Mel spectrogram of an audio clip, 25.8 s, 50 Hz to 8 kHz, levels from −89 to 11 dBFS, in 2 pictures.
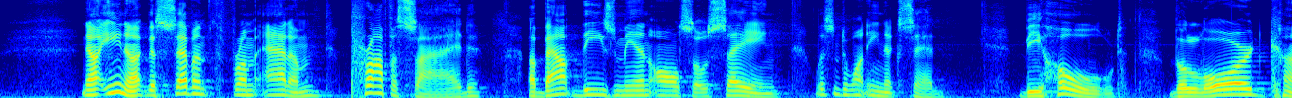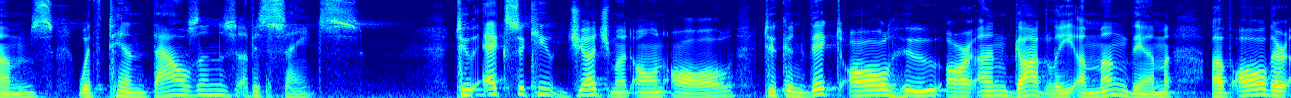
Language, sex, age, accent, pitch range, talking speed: English, male, 60-79, American, 115-160 Hz, 100 wpm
